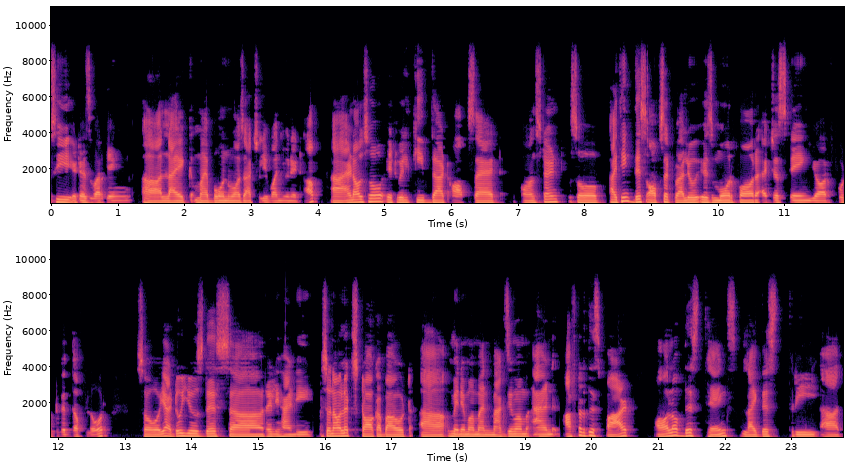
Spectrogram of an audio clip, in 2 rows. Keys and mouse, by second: 2.6 click, 3.2-3.8 drag, 5.0-7.2 drag, 13.2-15.0 drag, 23.4 click.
